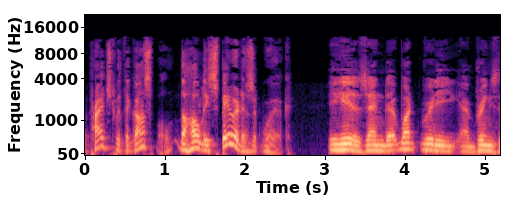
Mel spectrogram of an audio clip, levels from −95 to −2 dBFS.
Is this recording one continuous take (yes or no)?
yes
